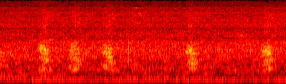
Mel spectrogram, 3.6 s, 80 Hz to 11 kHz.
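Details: A roe deer (Capreolus capreolus) gives short, hoarse, dog-like barks about a second apart over a faint steady hum; recorded at Soto de Viñuelas on 04/10/2024.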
